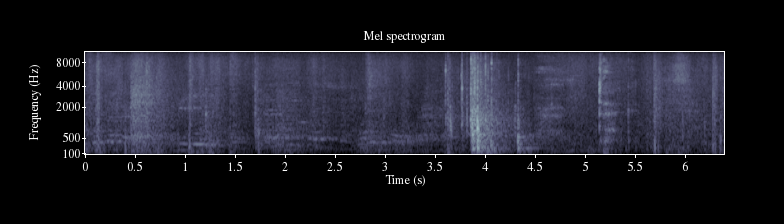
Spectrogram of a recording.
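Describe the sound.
A door is pushed shut with a single solid thud partway through, surrounded by shuffling and handling noises and a faint murmur of voices.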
